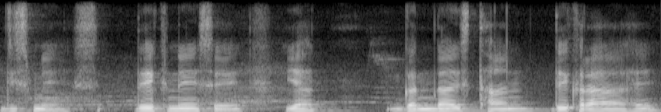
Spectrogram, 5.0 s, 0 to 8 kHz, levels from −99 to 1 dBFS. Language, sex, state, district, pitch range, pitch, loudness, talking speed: Hindi, male, Uttar Pradesh, Lucknow, 125-145 Hz, 135 Hz, -18 LUFS, 110 wpm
